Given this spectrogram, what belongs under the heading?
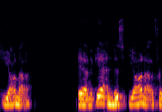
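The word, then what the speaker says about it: jñāna: So the antecedent of this is the Sanskrit, which is pronounced yana.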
